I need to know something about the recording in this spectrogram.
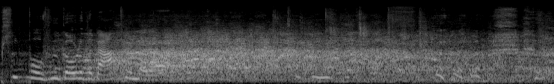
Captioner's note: audience laughing; laughing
